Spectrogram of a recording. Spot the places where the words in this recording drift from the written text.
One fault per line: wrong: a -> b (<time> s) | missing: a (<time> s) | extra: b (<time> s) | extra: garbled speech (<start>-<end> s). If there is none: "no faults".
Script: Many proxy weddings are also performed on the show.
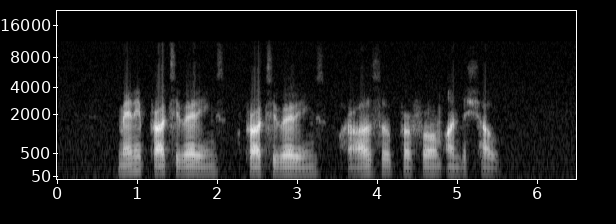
extra: proxy weddings (2.2 s)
